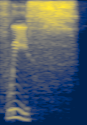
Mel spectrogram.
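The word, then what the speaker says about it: Fliess: Fleece. I should have done that better. How do you spell that?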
